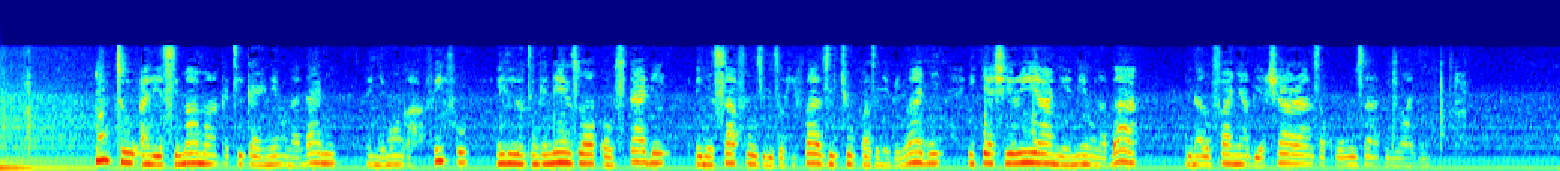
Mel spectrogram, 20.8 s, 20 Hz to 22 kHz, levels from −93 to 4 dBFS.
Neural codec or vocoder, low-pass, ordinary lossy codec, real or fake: none; 7.2 kHz; MP3, 32 kbps; real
